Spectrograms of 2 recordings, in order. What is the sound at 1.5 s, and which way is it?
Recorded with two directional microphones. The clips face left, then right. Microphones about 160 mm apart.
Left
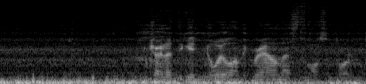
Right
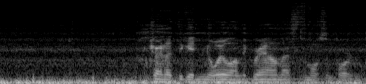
Speech, 25° right (ahead or behind).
